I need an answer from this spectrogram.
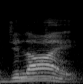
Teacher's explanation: It's not July, it's July. It's not an E sound at the end, it's I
